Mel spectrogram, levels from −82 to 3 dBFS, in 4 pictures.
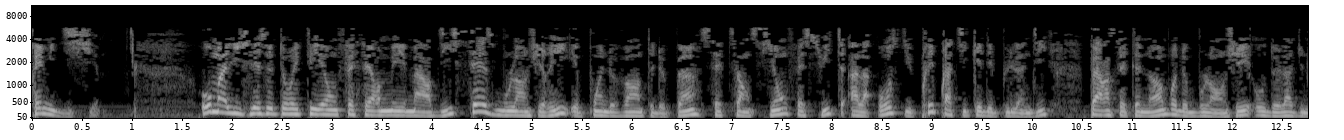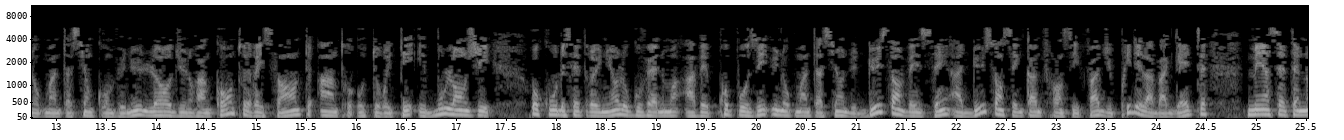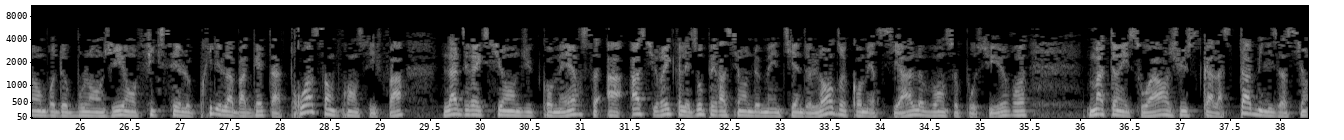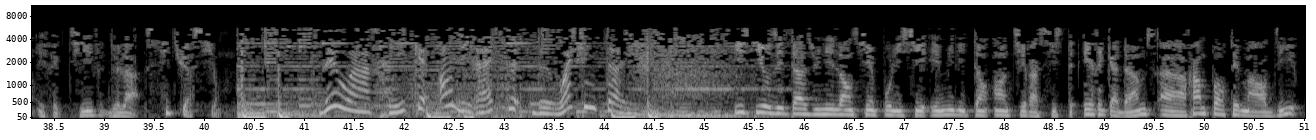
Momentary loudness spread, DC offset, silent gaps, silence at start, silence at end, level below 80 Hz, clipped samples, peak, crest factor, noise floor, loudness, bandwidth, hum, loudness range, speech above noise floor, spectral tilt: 6 LU; under 0.1%; none; 0 s; 0.05 s; -42 dBFS; under 0.1%; -12 dBFS; 16 dB; -49 dBFS; -28 LUFS; 5.8 kHz; none; 3 LU; 21 dB; -10 dB/octave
